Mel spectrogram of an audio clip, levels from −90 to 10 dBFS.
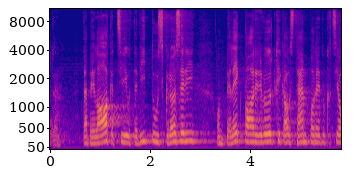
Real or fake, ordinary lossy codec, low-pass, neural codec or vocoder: real; none; none; none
